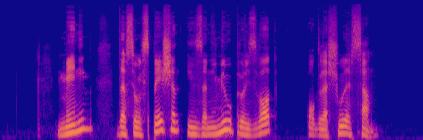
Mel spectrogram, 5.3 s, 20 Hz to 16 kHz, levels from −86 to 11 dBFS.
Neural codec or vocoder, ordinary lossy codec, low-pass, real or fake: codec, 32 kHz, 1.9 kbps, SNAC; none; 14.4 kHz; fake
